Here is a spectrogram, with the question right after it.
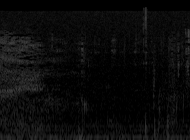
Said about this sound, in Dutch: Even een slokje water, sorry.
